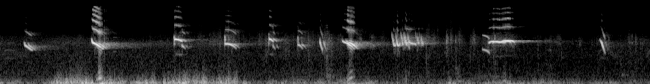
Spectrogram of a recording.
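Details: Ospreys at a Hog Island nest on 20 April 2016, reacting to an intruder: a loud series of sharp, high, whistled chirps, some falling and some level, repeated rapidly, with low rumbling background noise.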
